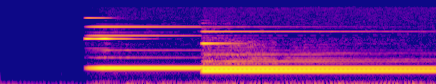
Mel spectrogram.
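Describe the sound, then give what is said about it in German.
A two-tone doorbell chime rings at the front door of a home: two clear, sustained tones, the second slightly lower than the first, each ringing on and slowly fading. “Es klingelt an Pias Tür.”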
